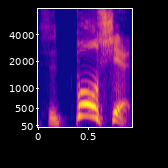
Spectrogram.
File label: reaction negative, voice; gambler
